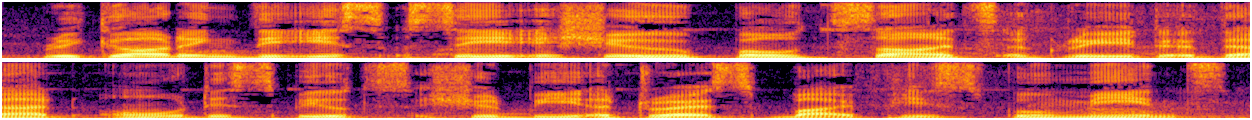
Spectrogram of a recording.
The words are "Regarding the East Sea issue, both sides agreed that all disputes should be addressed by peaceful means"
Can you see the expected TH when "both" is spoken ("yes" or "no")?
no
